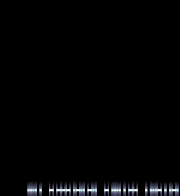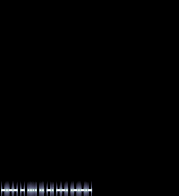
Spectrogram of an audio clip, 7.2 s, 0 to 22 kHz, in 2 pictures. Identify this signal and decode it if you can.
Morse code, heard as a keyed tone, about 50 wpm, 700 Hz. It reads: HE TOLD THEM EVERYTHING.
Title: Sentences from Top 700 Words 50wpm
